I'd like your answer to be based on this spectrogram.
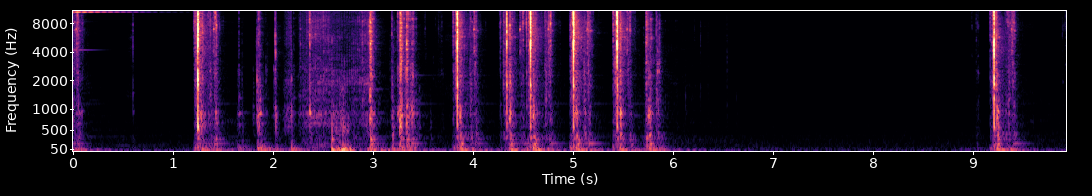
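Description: White-gloved fingertips press the round keys of a black 1940s Smith-Corona portable typewriter with a metal body and paper loaded. Key clicks and sharp typebar strikes come in an uneven run of bright, dry snaps, then fall silent for a few seconds before one last strike.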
